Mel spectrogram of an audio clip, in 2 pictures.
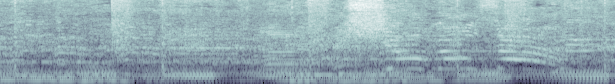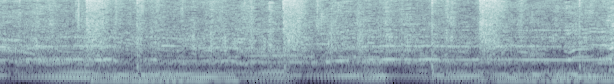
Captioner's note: Aplauze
